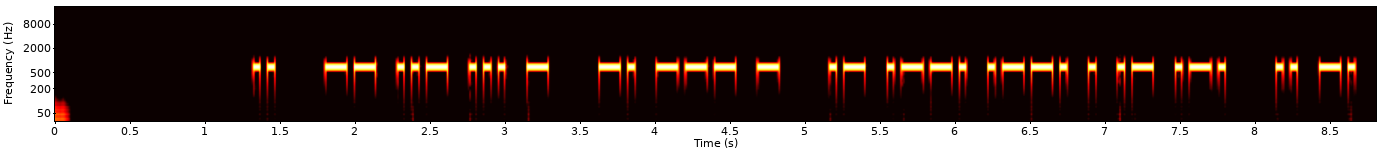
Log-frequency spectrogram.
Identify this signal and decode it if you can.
Morse code, heard as a keyed tone, about 25 wpm, 700 Hz. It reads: I MUST NOT APPEAR IN
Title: Sentences from Top 1000 Words - Review Part 2 - 25wpm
